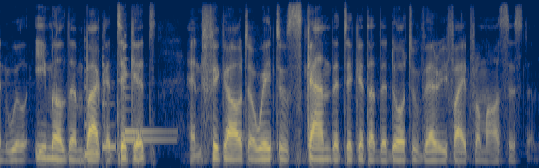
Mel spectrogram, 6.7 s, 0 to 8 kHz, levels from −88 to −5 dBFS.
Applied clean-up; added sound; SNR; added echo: none; Ringtone; 15 dB; none.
